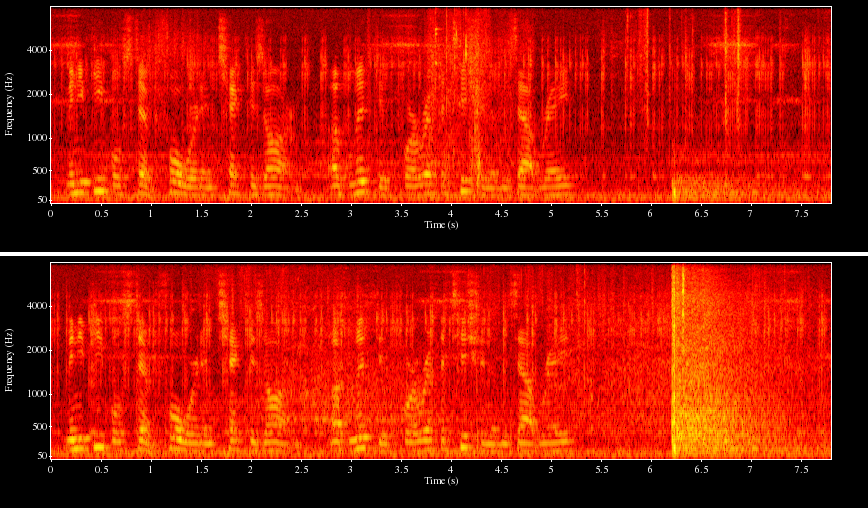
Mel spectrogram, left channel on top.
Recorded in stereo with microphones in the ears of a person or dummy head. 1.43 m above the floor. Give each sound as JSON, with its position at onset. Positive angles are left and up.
{"t": 0.1, "sound": "a man speaking", "side_deg": 5, "distance_m": 1.6}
